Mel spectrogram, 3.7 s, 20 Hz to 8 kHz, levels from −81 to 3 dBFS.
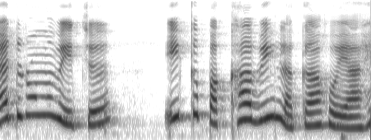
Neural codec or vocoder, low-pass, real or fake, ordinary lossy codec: none; none; real; none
